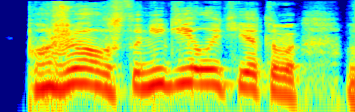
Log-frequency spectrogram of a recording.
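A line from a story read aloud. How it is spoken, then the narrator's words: Pleading. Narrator (Russian): взмолился Хьюго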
